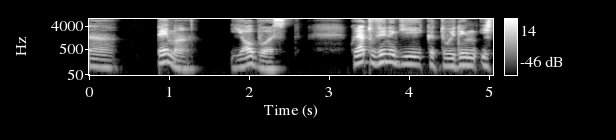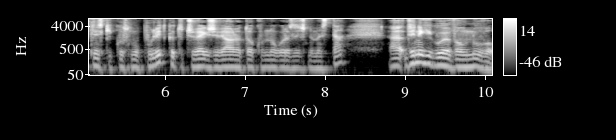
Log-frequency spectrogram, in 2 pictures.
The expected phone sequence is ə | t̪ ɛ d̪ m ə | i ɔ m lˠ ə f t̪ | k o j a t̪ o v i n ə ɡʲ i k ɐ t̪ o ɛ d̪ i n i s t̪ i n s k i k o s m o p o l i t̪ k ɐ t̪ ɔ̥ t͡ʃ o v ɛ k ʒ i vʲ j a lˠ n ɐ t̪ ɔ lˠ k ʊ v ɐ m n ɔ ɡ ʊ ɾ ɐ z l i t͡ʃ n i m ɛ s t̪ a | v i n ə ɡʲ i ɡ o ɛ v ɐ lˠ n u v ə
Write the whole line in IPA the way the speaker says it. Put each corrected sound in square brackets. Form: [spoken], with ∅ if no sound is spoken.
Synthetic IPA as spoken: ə | t̪ ɛ [∅] m ə | i ɔ [b] lˠ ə [s] t̪ | k o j a t̪ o v i n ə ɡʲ i k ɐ t̪ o ɛ d̪ i n i s t̪ i n s k i k o s m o p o l i t̪ k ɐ t̪ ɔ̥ t͡ʃ o v ɛ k ʒ i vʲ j a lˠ n ɐ t̪ ɔ lˠ k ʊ v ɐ m n ɔ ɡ ʊ ɾ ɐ z l i t͡ʃ n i m ɛ s t̪ a | v i n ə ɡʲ i ɡ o ɛ v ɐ lˠ n u v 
